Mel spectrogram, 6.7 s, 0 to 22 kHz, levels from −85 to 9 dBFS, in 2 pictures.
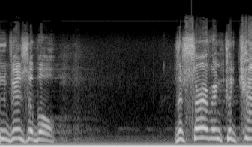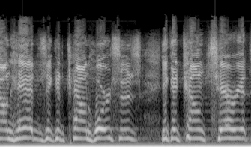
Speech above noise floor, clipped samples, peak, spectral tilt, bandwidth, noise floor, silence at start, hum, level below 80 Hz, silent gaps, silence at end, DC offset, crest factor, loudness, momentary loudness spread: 26 dB; under 0.1%; 0 dBFS; -2 dB/octave; 14.5 kHz; -40 dBFS; 0 s; none; -44 dBFS; none; 0 s; 40%; 16 dB; -12 LUFS; 7 LU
